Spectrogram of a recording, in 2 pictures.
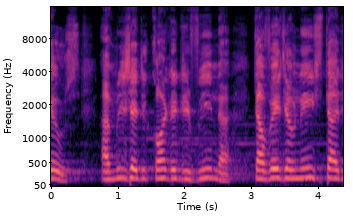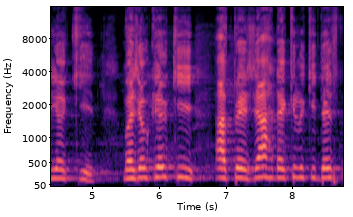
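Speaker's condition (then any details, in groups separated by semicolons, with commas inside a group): Cerebral palsy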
